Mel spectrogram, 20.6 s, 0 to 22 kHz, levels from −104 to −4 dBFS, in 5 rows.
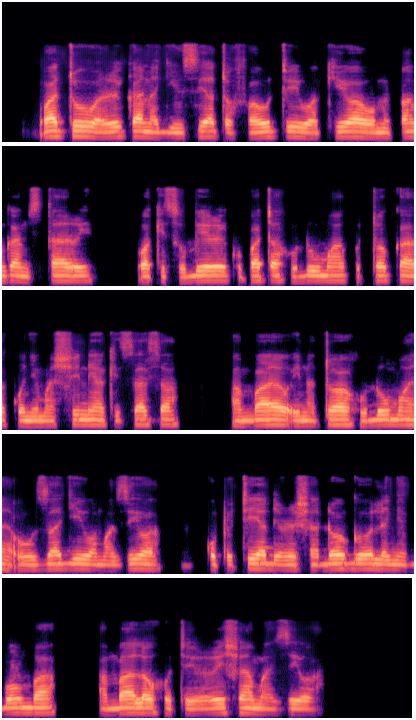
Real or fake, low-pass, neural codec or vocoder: fake; 7.2 kHz; codec, 16 kHz, 4 kbps, X-Codec, HuBERT features, trained on general audio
